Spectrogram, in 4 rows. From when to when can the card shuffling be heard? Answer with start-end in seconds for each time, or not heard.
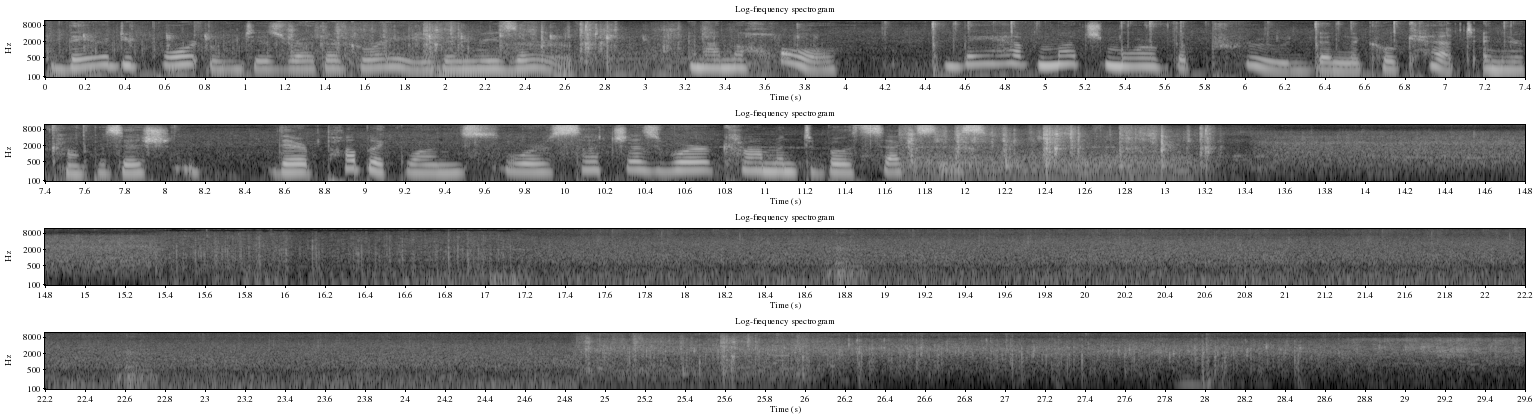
1.1-3.9, 11.7-13.3, 24.9-26.2.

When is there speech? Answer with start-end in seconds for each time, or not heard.
0.0-12.7.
